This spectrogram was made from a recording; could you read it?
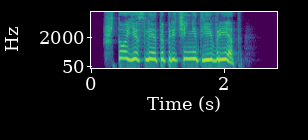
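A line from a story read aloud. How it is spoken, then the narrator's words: Exclamation. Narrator (Russian): воскликнула я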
